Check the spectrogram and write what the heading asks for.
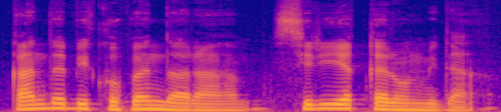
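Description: A man's voice: medium pitch, fairly even intonation, dark tone, no room sound, close to an everyday voice. A man voicing a male street beet seller in a spoken story, offhand and calling out his wares.

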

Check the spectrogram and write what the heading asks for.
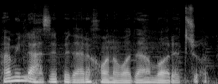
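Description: Low, mellow-voiced male audiobook narrator. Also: animated, soft background music. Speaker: podcast narrator.

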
